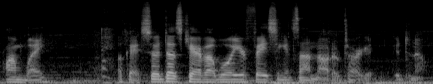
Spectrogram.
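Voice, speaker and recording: A man's voice: fairly low pitch, animated, fast talker, pushed and bright, soft background music. A man giving casual live commentary while playing a video game, with dry, muttered asides to himself and the game. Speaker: gaming streamer reacting to gameplay.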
